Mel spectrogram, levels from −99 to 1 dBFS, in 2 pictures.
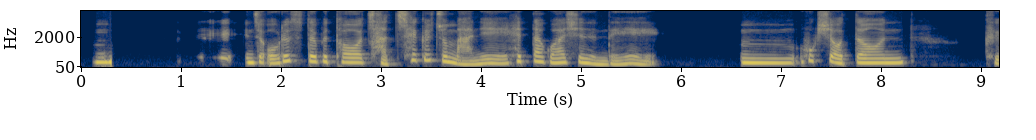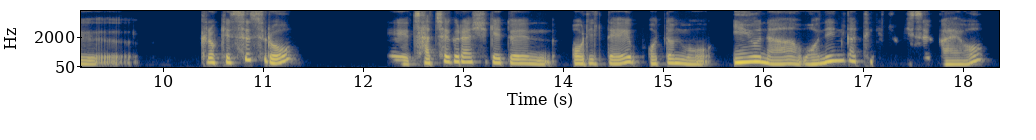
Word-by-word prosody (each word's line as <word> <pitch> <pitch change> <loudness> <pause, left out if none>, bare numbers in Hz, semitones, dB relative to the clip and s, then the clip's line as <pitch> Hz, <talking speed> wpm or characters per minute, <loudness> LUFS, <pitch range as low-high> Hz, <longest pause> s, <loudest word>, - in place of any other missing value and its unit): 음. 205 0 +5 1.1
이게 390 -1 -6
인제 195 -1 +2
어렸을 250 +11 0
때부터 225 -4 +2
자책을 195 - -3
좀 240 -7 +2
많이 160 +3 -1
했다고 235 -4 0
하시는데 150 -8 -1 0.9
음 185 -1 +4
혹시 270 -2 -1
어떤 185 +1 +3 0.8
그 140 -4 -4 1.0
그렇게 200 0 0
스스로 245 - +2 1.0
예 455 - -1
자책을 220 +6 +1
하시게 215 -3 -1
된 160 -5 0 0.2
어릴 155 +1 0
때의 160 +8 +1
어떤 170 +2 -1
뭐 135 -4 -2 0.2
이유나 190 -9 +5
원인 190 - +2
같은 250 -3 -4
게 - - -44
좀 420 - -30
있을까요? 170 - -4
185 Hz, 210 characters per minute, -24 LUFS, 155-225 Hz, 1.1 s, 음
